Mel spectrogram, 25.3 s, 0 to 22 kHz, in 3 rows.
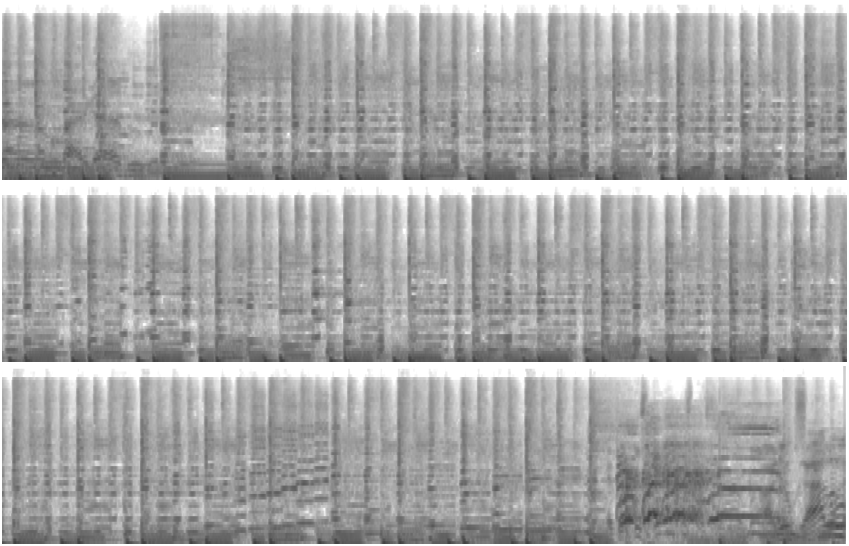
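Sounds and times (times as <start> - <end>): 
lively band music with a steady bouncing beat: 0.0 - 25.3
rooster crowing loudly: 23.0 - 24.8.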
